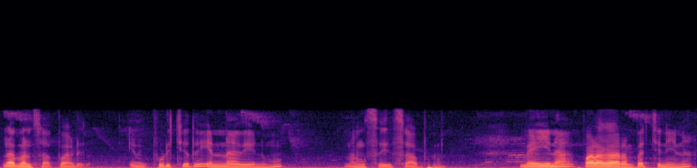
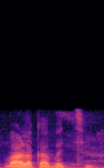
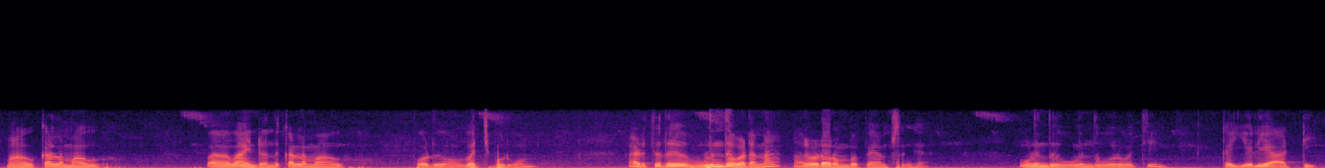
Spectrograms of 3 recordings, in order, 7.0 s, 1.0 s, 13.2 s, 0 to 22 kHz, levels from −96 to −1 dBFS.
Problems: none marked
